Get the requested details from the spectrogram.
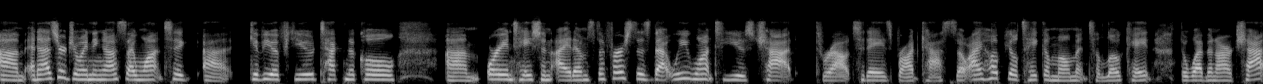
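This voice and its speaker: A woman with a normal speaking voice talks at a moderate pace, her fairly high pitch varying in an ordinary way. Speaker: webinar host. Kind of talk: webinar introduction. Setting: online webinar.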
